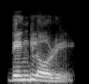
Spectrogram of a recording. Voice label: "vainglory", Indian

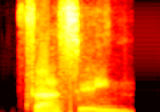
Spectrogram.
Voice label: "fascine", Indian

